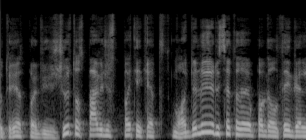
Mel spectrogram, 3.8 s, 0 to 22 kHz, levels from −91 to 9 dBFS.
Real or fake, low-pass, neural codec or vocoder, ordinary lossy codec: fake; 14.4 kHz; codec, 44.1 kHz, 7.8 kbps, DAC; MP3, 64 kbps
